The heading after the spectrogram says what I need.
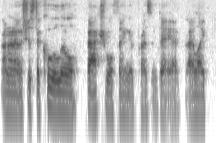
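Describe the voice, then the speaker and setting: Middle-aged male livestream host, husky with vocal fry, digressive and self-effacing. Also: fairly low pitch, steady tone, fast, a little mellow. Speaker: podcast creator and livestream host. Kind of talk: casual livestream chat.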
